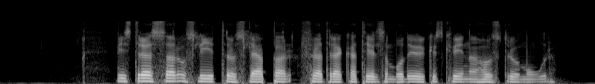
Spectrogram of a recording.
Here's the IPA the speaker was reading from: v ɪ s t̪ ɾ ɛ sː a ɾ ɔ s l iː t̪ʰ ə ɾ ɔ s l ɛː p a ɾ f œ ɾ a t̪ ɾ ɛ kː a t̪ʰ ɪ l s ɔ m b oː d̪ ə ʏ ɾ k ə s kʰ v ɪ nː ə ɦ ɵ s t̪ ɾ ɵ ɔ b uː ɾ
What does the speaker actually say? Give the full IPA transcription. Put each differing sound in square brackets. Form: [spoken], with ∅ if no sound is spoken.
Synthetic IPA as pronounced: v ɪ s t̪ ɾ ɛ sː a ɾ ɔ s l iː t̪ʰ ə ɾ ɔ s l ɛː p a ɾ f œ ɾ a t̪ ɾ ɛ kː a t̪ʰ ɪ l s ɔ m b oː d̪ ə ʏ ɾ k ə s kʰ v ɪ nː [a] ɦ ɵ s t̪ ɾ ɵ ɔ [m] uː ɾ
